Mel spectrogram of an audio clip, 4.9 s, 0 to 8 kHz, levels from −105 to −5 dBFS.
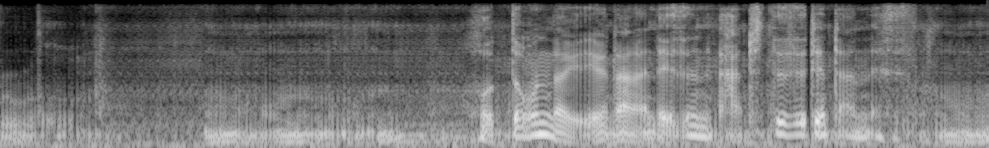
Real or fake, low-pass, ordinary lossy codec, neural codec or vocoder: fake; 7.2 kHz; none; autoencoder, 22.05 kHz, a latent of 192 numbers a frame, VITS, trained on many speakers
